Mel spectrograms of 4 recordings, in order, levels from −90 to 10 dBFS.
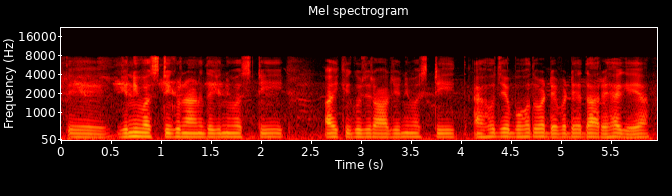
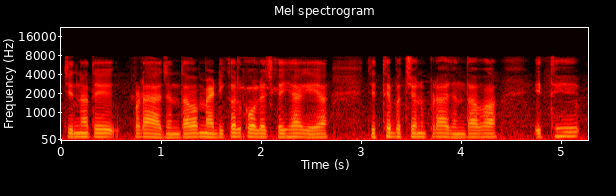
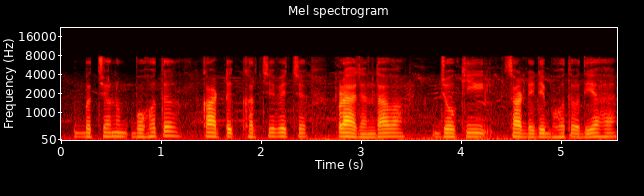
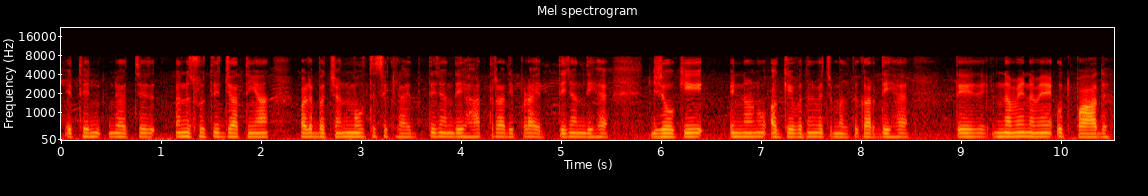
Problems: none marked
